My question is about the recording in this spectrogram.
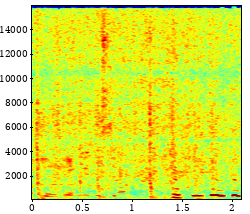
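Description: A woman's voice, without clear words, over a steady background hiss from wind and water.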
